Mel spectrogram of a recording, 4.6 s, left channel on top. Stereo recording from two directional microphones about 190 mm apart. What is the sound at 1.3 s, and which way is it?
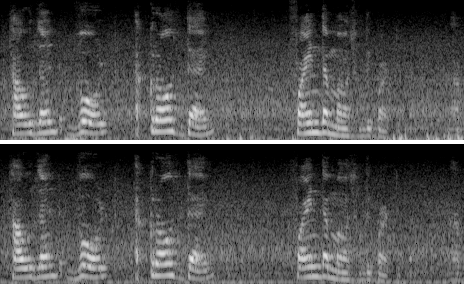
Speech, centre (ahead or behind).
